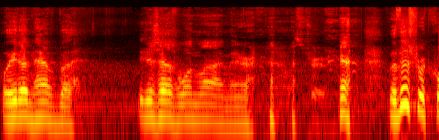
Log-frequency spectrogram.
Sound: laugh

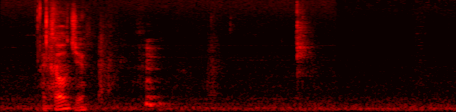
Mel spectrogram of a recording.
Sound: chuckle

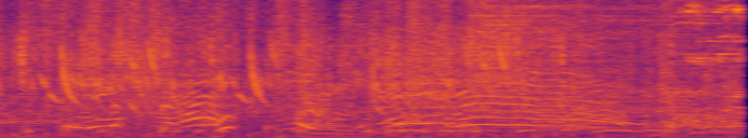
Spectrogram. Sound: screaming

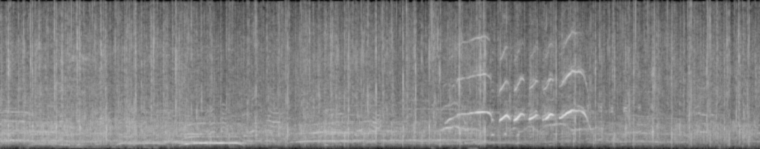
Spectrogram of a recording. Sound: audience Applauds

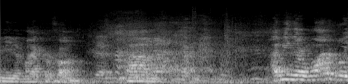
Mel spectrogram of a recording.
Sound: laughter

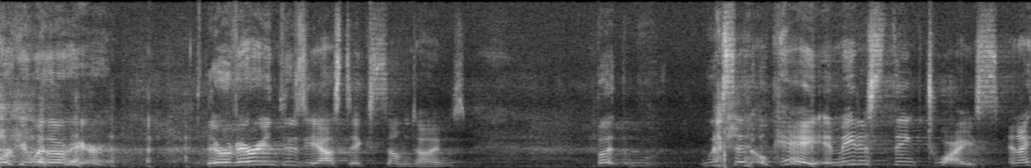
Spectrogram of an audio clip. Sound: laughter

